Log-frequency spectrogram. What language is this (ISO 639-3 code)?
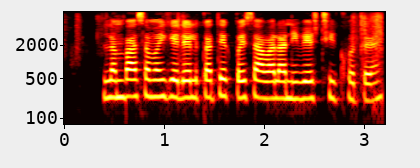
mai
